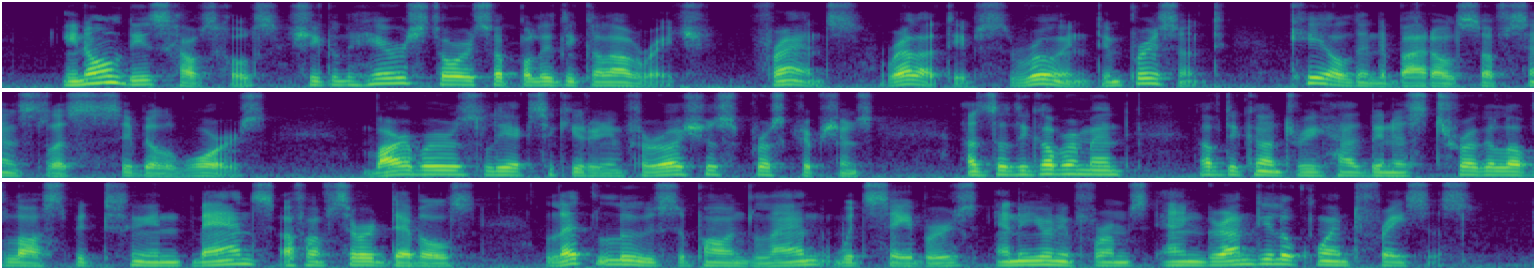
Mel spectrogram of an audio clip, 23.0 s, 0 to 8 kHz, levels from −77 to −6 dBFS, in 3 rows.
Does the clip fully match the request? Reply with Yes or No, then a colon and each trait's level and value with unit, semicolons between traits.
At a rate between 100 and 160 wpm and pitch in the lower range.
Yes: average, 150 wpm; low, 120 Hz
